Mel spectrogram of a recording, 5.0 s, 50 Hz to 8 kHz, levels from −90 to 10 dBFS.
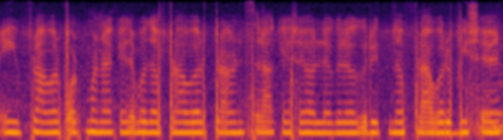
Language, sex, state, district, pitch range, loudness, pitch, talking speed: Gujarati, female, Maharashtra, Mumbai Suburban, 210-220 Hz, -18 LUFS, 215 Hz, 190 wpm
